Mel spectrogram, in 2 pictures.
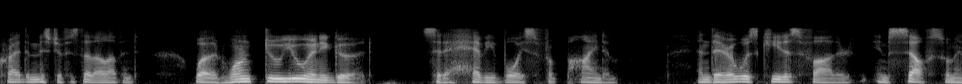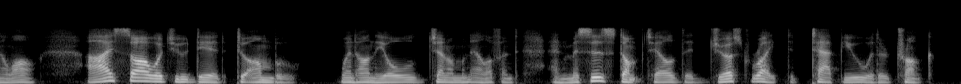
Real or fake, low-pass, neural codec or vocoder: fake; 5.4 kHz; codec, 16 kHz, 0.3 kbps, FocalCodec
